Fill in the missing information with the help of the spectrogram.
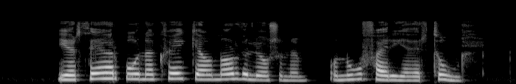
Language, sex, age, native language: Icelandic, female, 50-59, Icelandic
